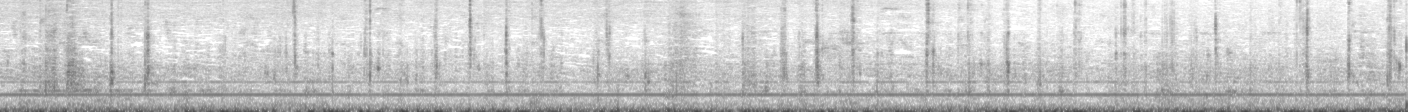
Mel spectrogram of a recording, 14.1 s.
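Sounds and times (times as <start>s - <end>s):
chewing and sucking food: 0.0s - 14.0s
steady hum: 0.0s - 14.0s
wet mouth clicks: 0.5s - 14.0s.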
